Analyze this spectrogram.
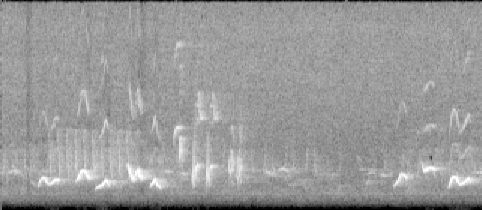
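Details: Abyssinian thrush from Africa singing: varied whistled phrases with rising and falling slurred notes and short buzzy trills, delivered in bursts with a brief pause mid-phrase; quiet natural background.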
